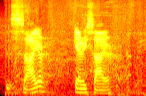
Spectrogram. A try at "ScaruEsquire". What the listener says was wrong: You're just losing the E entirely, but. ScaruEsquire.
